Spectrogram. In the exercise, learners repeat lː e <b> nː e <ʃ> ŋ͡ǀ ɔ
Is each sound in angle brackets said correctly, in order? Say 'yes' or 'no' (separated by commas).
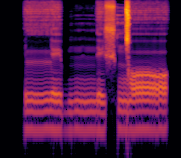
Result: yes, yes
